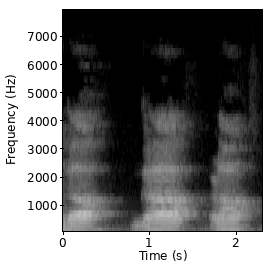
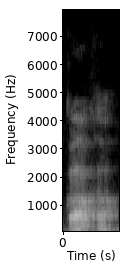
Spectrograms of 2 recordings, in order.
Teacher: तो आप जब इन वर्णों को बोलेंगे तो ऐसा प्रतीत होता है हमें कि हमारे गले में घर्षण उत्पन्न हो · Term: घोष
